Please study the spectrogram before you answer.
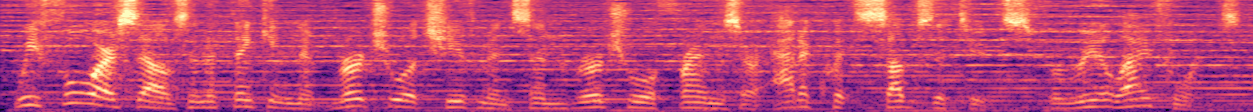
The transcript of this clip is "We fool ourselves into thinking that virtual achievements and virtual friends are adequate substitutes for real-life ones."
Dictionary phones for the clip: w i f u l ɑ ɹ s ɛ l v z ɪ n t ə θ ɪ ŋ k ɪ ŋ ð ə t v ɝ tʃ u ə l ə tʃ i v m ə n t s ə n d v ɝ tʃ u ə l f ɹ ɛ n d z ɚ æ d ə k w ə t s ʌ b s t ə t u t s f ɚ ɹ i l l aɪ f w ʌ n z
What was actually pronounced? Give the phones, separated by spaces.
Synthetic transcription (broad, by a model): w i f u l ɑ ɹ s ɛ l v z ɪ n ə θ ɪ ŋ k ɪ ŋ ð ə t v ɝ tʃ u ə l ə tʃ i v m ə n t s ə n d v ɝ tʃ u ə l f ɹ ɛ n d z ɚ æ d ə k w ə t s ʌ b s t ə t u t s f ɚ ɹ i l l aɪ f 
